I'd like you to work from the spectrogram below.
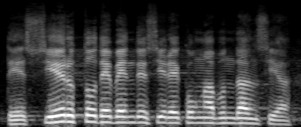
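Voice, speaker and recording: A man with a fairly high, smooth voice preaches at a measured pace, using plain Spanish that is not his native tongue. He calls on the congregation to say his words back and put their hands up, and the recording carries the echo of a large hall.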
